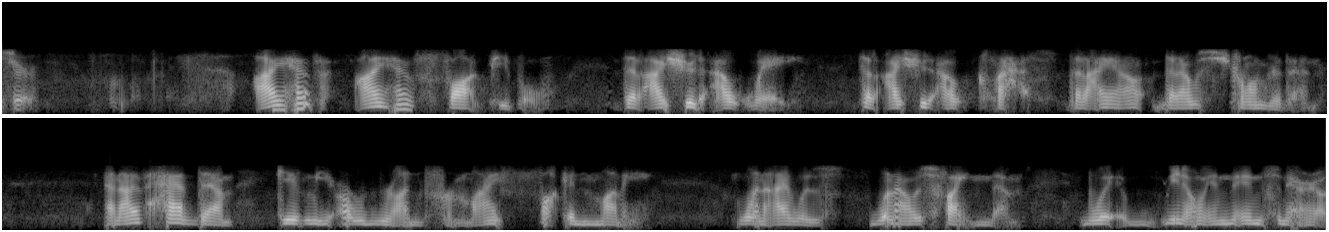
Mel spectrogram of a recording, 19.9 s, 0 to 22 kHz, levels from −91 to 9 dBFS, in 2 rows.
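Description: Throughout, a Codec 2 vocoder rebuilt the speech from sine waves at a rate that fits 3.2 kbit/s. The result sounds heavily robotic and buzzy, confined to 200 Hz–3.4 kHz.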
